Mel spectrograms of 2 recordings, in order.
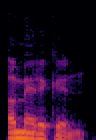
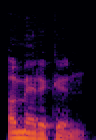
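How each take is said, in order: The two takes are said the same way.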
